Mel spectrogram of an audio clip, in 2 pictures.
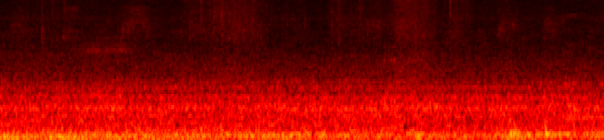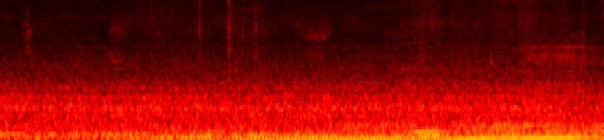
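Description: A constant engine and road rumble from inside a moving car, heard from the cabin, steady and fairly loud, with the low drone swelling slightly toward the end and no talking over it.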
